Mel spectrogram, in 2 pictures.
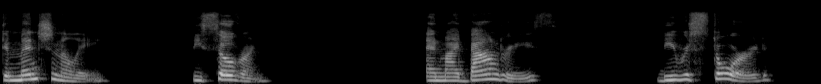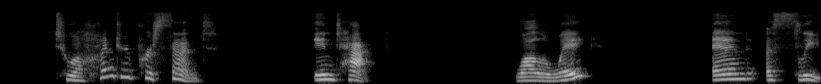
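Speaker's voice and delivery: unhurried, pausing delivery.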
